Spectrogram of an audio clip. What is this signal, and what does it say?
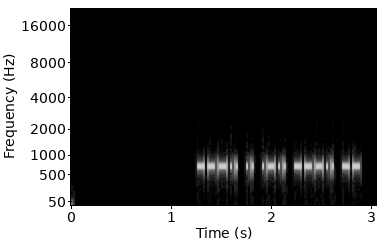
Morse code, heard as a keyed tone, about 44 wpm, 700 Hz. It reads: 8IL8M
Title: Code Groups - 5 Letter:Numbers - 45wpm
